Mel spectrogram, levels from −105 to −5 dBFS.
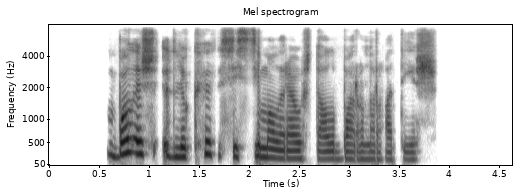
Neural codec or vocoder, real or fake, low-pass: codec, 24 kHz, 3.1 kbps, DualCodec; fake; 7.2 kHz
